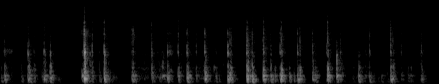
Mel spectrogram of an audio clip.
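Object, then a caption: Cardboard jigsaw puzzle box. Fingertips and nails tap on the printed lid of a closed, hollow rectangular cardboard jigsaw puzzle box (The Kiss) filled with pieces and resting on a table. The result is a quick run of about 26 soft, dry, hollow taps. Each tap is short, with a faint low-mid body and a brief ticking edge.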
